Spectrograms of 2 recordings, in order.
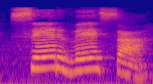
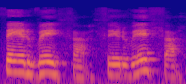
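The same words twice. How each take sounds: First: Cerveza with S sounds, very slowly; Colombian Spanish C. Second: Cerveza with a lisped TH sound; Spain Spanish C. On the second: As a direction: say cerveza as therbetha, tongue on teeth. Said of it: "Seria algo como". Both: Shown as a demonstration.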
